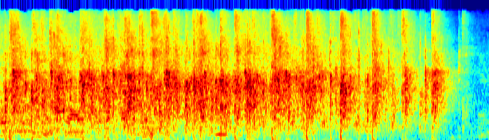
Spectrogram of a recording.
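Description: Loud, dense applause from a conference audience of arts administration educators, sustained clapping that swells steadily and then fades out toward the end.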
